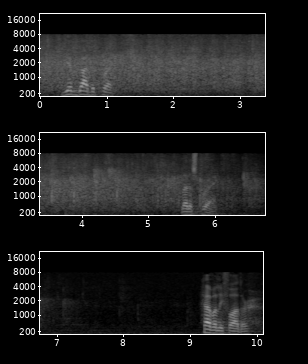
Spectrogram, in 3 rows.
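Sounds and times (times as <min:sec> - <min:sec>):
audience clapping hands in praise: 0:00.0 - 0:07.4
speech: 0:00.3 - 0:01.3, 0:05.5 - 0:06.1, 0:09.2 - 0:10.0.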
